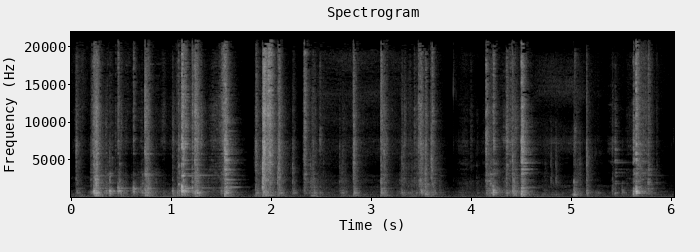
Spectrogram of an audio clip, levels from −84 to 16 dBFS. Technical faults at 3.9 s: none

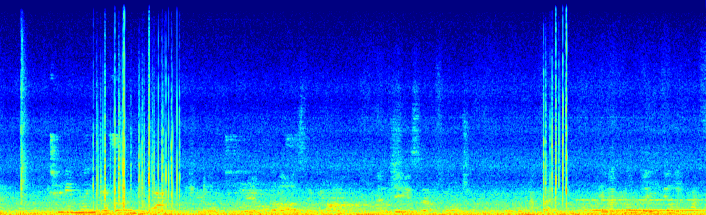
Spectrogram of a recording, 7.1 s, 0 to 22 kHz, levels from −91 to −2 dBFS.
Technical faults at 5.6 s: cable scratch noise

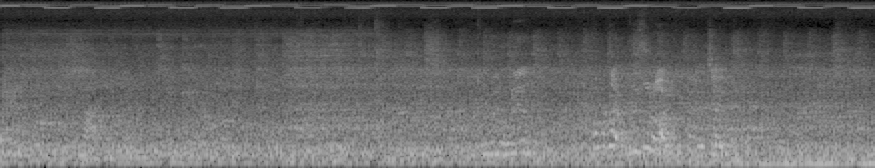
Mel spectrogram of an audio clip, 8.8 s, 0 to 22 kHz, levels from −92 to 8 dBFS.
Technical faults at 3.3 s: none

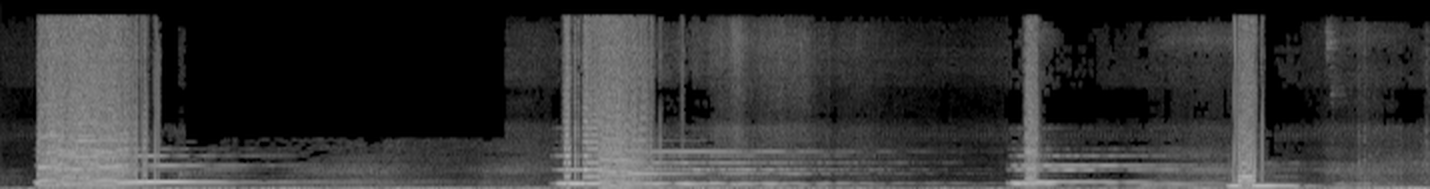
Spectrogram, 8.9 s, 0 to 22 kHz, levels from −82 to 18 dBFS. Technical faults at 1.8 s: adaptive stream at a lower bitrate; CD scratch ticks

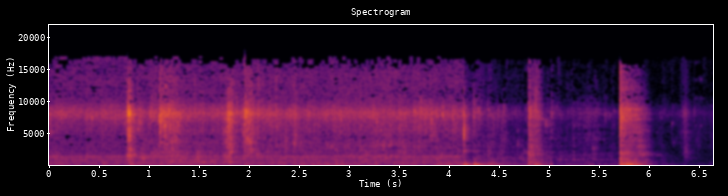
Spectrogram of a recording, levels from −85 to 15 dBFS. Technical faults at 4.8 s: repeated buffer

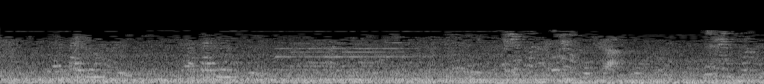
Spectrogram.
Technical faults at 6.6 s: MP3 compression

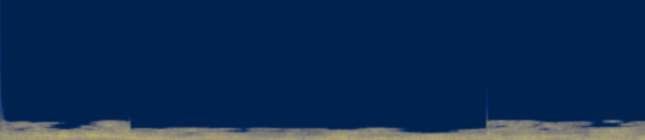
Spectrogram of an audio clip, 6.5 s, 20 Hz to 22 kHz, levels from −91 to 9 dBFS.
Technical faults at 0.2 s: transcoding between lossy codecs

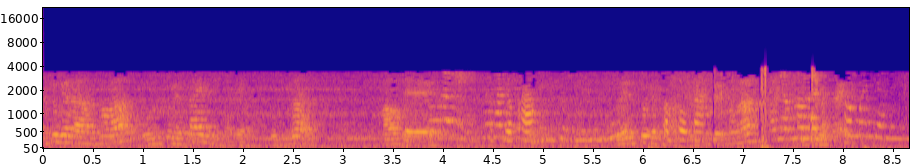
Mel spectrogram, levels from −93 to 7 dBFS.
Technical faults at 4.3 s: AAC compression

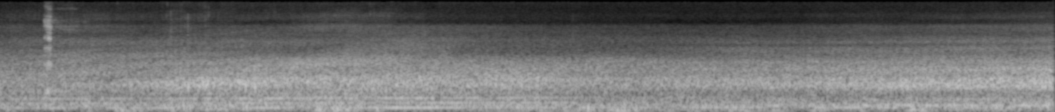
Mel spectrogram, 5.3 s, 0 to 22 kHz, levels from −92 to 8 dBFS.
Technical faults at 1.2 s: none

